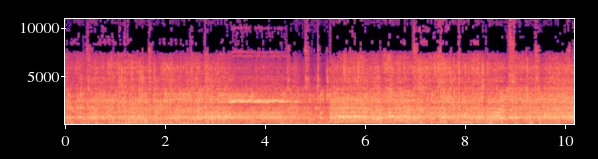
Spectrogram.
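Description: Televised hockey game: commentary over steady arena crowd noise, with the crowd growing louder about five seconds in as the Rangers score a power-play goal.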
